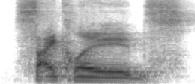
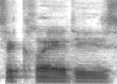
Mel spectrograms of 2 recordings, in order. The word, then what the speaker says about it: Cyclades: I've heard it pronounced Cyclades. So if you're it's probably a listener out there, Cyclades or Cyclades, as Travis calls it. Yeah. That's probably like the proper Greek pronunciation is Cyclades.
